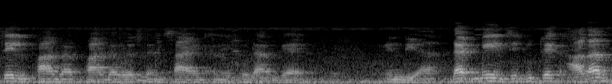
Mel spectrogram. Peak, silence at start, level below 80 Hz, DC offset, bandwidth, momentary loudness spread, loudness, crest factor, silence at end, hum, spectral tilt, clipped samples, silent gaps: -10 dBFS; 0 s; -44 dBFS; under 0.1%; 10 kHz; 11 LU; -29 LUFS; 18 dB; 0 s; none; -7.5 dB/octave; under 0.1%; none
